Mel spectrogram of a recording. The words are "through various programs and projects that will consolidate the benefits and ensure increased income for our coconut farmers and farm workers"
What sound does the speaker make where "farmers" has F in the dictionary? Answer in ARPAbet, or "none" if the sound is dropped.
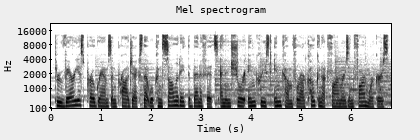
F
